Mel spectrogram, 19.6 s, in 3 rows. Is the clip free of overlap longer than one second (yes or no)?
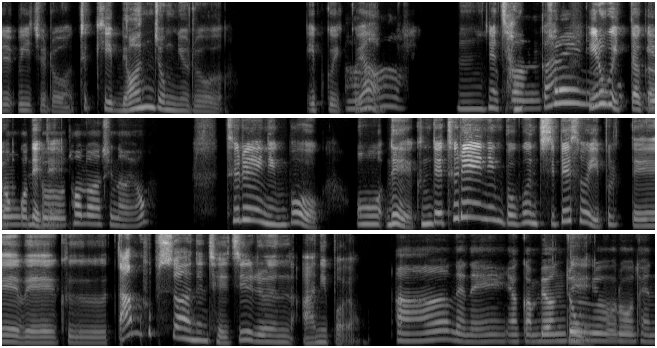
no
